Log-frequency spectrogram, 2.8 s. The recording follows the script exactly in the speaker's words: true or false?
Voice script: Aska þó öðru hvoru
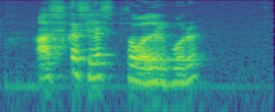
false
